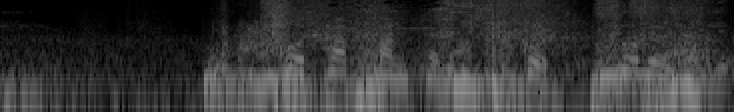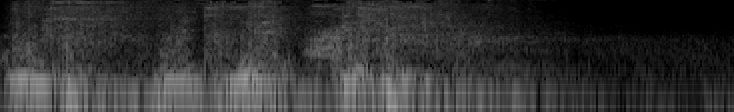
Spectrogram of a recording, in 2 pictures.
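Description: Magic blasts and sword strikes clash in a fast game battle.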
